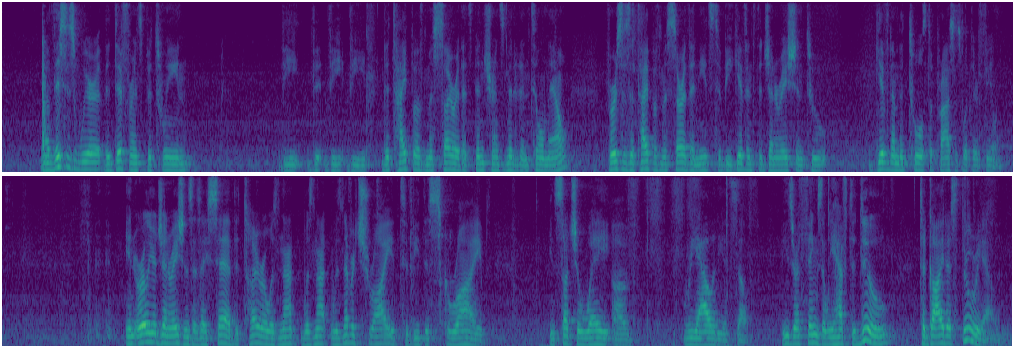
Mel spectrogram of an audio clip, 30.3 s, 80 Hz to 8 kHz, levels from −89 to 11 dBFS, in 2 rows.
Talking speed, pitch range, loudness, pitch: 160 wpm, 105-125 Hz, -35 LUFS, 115 Hz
